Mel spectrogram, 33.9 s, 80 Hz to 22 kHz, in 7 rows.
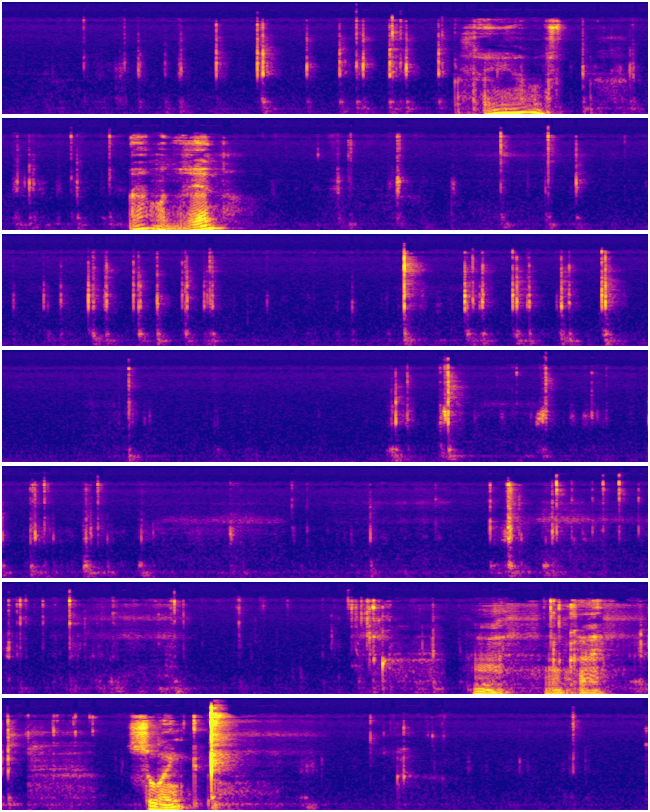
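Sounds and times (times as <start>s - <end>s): lock picks clicking inside lock: 0.6s - 3.4s.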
